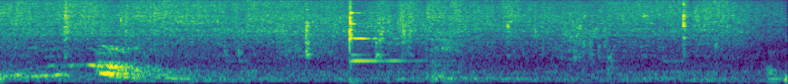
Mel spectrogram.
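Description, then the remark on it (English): A metal cereal spoon scrapes and grinds at crusty corrosion on a battery, a steady gritty rasping with a few sharp clinks mixed in, moderately loud throughout. “a uh, cereal spoon from this morning to clean off this.”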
